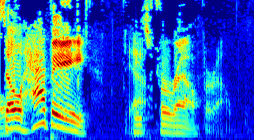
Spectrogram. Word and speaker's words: Pharrell: he's not Because Pharrell. he's so happy. Yeah. He's Pharrell. Pharrell. Like for real, Pharrell. Only different.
